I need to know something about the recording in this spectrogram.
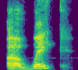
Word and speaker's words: awake: it's not accented so when a is open and not accented it usually makes the schwa sound remember uh awake in the schwa is that upside down e awake the schwa sound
